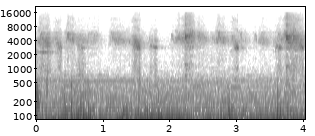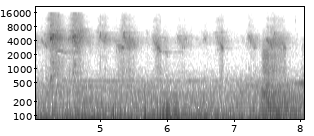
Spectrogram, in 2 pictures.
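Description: Small birds chirping in short, scattered calls over a low steady rumble of outdoor background noise.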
